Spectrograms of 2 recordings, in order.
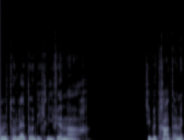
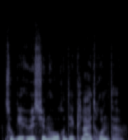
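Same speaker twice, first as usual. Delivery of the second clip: usual speaking voice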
